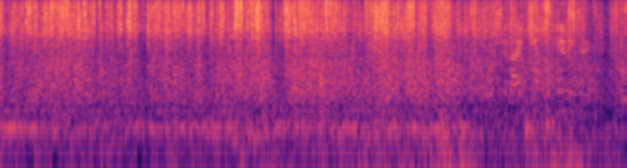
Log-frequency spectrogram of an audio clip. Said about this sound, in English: So it's raining. Yay. You can probably hear it.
